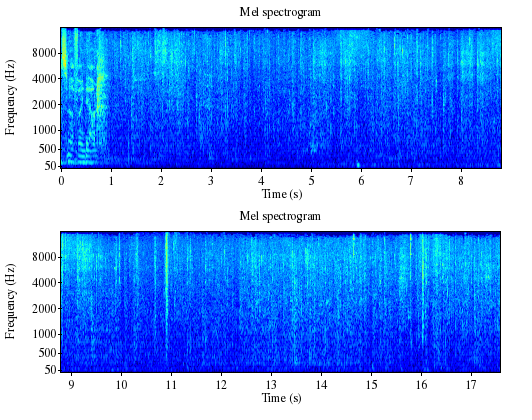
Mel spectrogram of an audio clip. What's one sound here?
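Footsteps patter on wet ground.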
